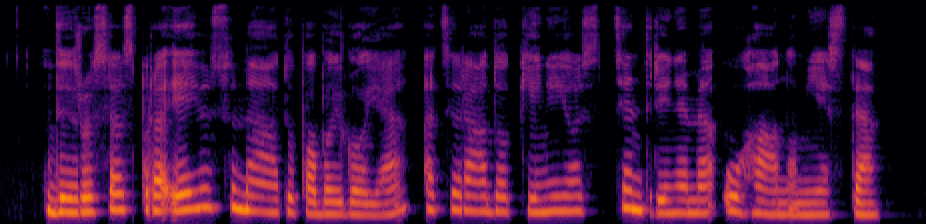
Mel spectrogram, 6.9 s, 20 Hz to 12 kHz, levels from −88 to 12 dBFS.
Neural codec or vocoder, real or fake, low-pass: none; real; 10.8 kHz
